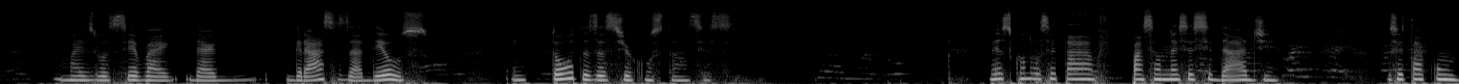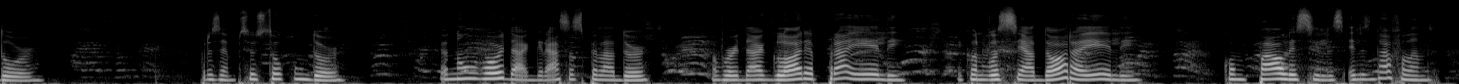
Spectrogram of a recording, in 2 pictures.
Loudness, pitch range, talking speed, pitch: -27 LUFS, 200-250 Hz, 110 wpm, 230 Hz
